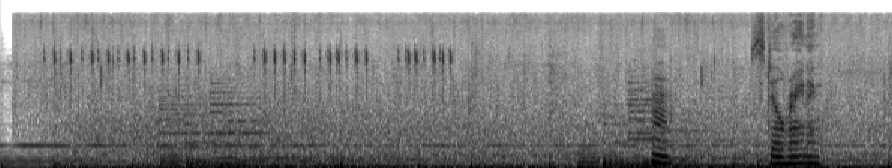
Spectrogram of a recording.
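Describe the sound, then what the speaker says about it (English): Rain in the video game Unavowed, a steady hiss of rainfall under game music with repeating tonal chimes and a couple of brief rising synthetic sweeps. "Still raining."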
